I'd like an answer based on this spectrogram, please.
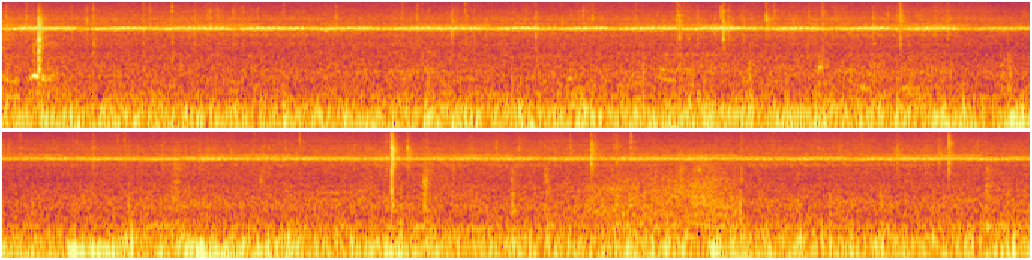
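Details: Garden bonfire setting with autumn insects singing a steady, unbroken high ringing trill; scattered wood crackles and a faint low rumble accompany it.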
